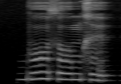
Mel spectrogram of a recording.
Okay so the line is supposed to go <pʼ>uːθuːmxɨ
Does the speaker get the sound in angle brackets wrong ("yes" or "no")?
yes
